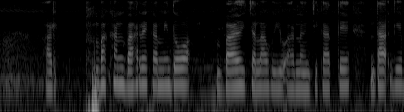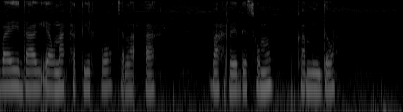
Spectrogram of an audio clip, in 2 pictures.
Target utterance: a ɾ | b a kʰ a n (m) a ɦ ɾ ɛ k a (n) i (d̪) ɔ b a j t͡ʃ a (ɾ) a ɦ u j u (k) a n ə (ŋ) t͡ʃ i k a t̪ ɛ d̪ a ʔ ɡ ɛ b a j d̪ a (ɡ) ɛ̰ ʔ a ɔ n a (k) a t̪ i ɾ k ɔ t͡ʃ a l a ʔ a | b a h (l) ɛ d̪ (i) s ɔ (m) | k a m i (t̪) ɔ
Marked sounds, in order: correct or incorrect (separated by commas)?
incorrect, incorrect, correct, incorrect, incorrect, correct, correct, incorrect, incorrect, incorrect, correct, incorrect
